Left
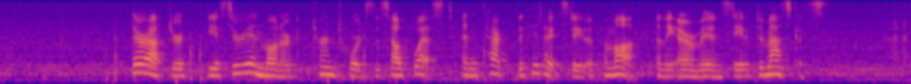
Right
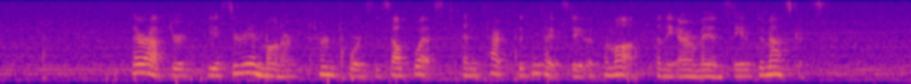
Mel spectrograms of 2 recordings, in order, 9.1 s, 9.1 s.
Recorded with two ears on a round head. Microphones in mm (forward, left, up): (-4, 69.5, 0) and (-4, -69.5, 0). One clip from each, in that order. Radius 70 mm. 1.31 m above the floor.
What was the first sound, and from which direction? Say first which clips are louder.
A woman speaking: left 2 dB; 75° left (ahead or behind).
